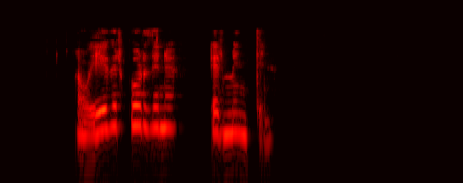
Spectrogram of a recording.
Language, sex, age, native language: Icelandic, female, 30-39, Icelandic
